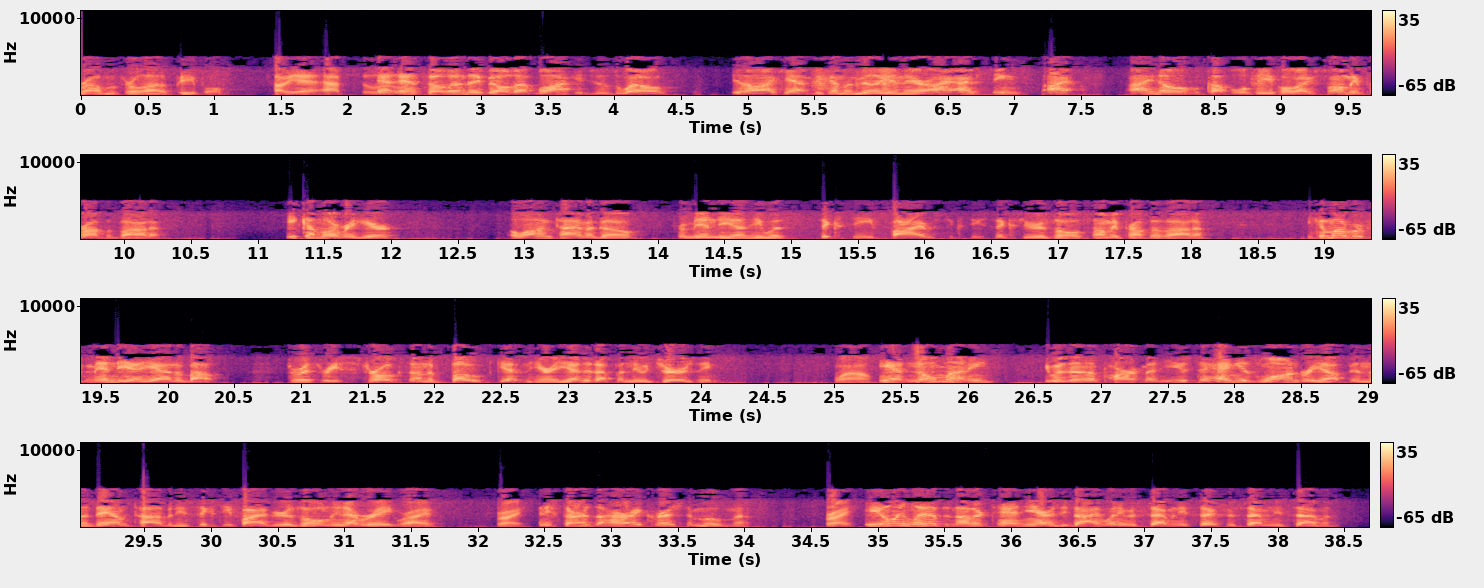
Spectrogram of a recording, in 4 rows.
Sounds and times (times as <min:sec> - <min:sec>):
Speech: 0:00.0 - 0:10.3, 0:11.2 - 0:12.1, 0:12.9 - 0:18.2, 0:18.9 - 0:24.2, 0:25.0 - 0:38.5.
